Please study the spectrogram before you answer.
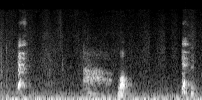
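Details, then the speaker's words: Woman repeatedly getting hiccups during a game; hiccups. "She's got the hiccups, hasn't she? Always getting the hiccups."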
